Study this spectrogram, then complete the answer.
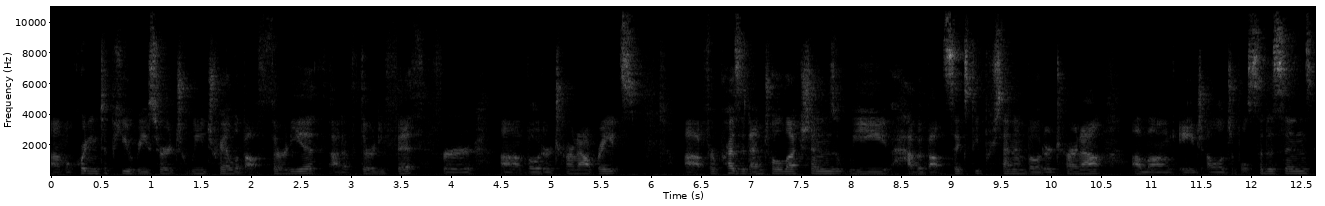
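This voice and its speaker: Speaking with an American accent at a moderate pace, a man is heard with audible room echo. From US, California. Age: 20s. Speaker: YouTuber, cover singer turned commentator. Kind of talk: vlog-style commentary to camera. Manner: frequent filler words (uh, um).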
